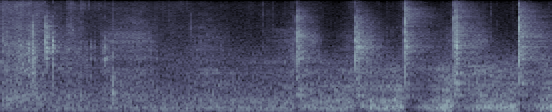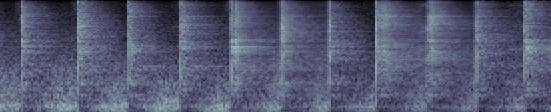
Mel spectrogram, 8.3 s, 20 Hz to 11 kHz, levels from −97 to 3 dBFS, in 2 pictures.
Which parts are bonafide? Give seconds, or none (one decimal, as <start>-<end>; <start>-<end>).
0.0-5.9; 6.6-7.0; 7.7-8.3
